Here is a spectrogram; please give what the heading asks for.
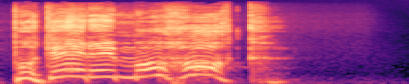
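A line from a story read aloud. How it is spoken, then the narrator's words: Savage yell. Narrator (Italian): Con un grido belluino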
